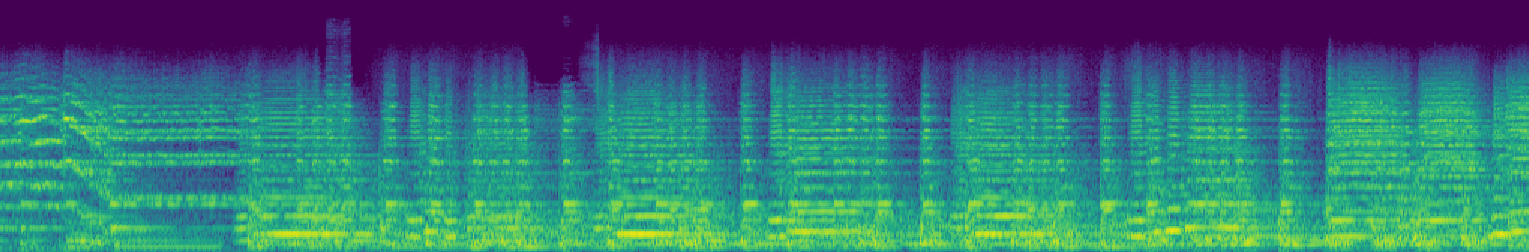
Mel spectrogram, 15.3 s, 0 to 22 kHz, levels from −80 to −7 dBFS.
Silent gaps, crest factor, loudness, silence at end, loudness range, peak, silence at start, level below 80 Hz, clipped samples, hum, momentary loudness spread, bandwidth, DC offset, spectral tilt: none; 14 dB; -15 LUFS; 0 s; 2 LU; -2 dBFS; 0 s; -40 dBFS; under 0.1%; none; 6 LU; 10 kHz; under 0.1%; -5.5 dB/octave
